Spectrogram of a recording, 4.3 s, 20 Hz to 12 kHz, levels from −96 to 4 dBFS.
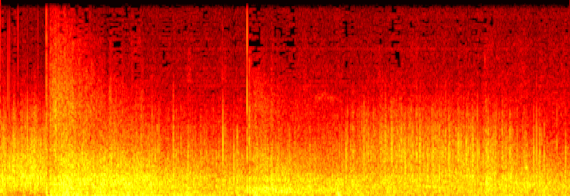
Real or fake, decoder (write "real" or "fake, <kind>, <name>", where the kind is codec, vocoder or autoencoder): real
